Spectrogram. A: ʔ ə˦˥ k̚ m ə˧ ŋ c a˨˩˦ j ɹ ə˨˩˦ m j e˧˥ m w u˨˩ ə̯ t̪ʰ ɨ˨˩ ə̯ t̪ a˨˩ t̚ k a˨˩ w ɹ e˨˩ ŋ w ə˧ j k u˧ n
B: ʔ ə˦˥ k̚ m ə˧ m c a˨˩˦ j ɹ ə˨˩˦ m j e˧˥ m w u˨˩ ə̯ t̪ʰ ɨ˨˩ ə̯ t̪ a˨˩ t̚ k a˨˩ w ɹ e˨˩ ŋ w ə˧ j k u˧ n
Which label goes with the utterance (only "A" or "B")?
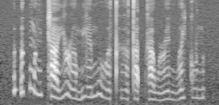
A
